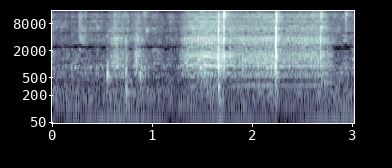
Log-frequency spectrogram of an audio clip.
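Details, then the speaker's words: Polaroid Spectra System camera firing after charging to green light: short soft mechanical whirr with light clicks as the rollers turn and eject the print; shoots and loads properly, counter at 7, normal. "como pueden ver efectivamente si está disparando si carga bien todo está perfecto a la cámara que se escucha como los rodillos giran"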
